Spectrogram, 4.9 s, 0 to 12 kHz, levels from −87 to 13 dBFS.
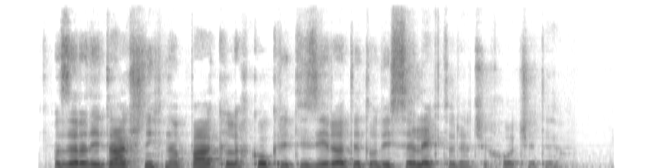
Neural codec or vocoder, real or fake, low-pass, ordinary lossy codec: codec, 24 kHz, 3.1 kbps, DualCodec; fake; none; none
